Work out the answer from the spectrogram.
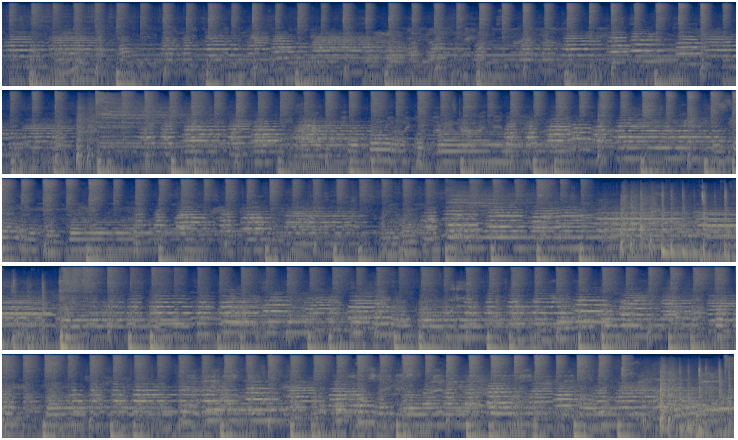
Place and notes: Mackeridge Ln, York, UK - Farndale Show ... Silver band ...
Farndale Show Bilsdale Silver band ... walk pass ... lavalier mics clipped to baseball cap ...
